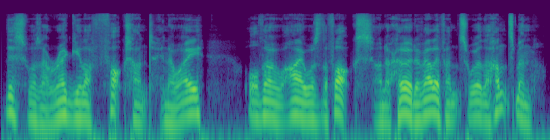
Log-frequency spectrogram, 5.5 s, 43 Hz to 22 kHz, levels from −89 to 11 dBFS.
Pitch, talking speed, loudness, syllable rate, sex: 115 Hz, 240 wpm, -17 LUFS, 6.1 syllables/s, male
